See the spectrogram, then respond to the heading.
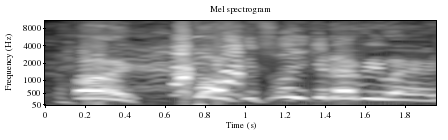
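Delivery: very loud, high, frantic freak-out yell. Retelling a friend spilling beer while tapping a keg: imitating Hogan freaking out. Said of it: "He's freaking out".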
